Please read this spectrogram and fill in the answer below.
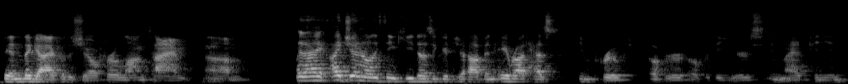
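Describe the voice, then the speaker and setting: A man chats casually as an interview guest with a medium-pitched voice. He rambles and hesitates, circling back over his words like a sports announcer off the clock. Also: brisk, vocal fry, rough recording. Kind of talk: casual podcast interview chat.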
